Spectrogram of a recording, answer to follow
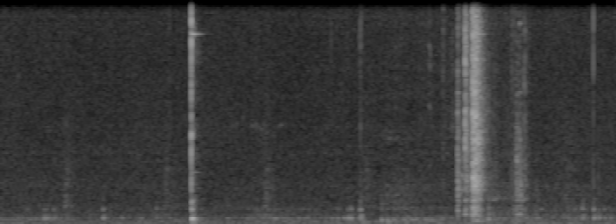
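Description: Quiet handling sounds of a whip finish being tied with a whip finisher tool and thread at the head of a fly in a vise: one sharp click about two seconds in, and brief rustles near the end.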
